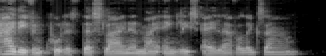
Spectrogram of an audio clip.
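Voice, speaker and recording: A man with a Belfast accent in a very clean recording with a silent background. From Northern Ireland, West Belfast. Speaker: author. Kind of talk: reading aloud.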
